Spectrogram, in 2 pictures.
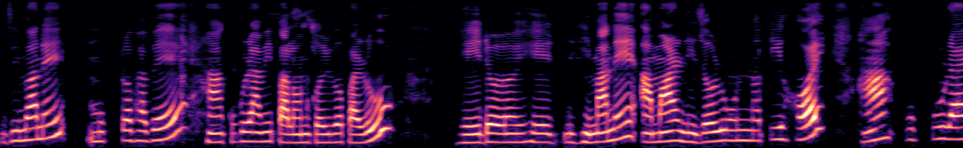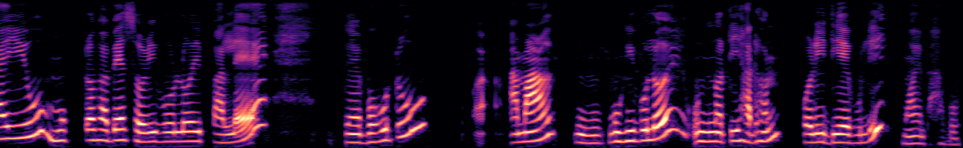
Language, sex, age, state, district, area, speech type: Assamese, female, 45-60, Assam, Golaghat, rural, spontaneous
